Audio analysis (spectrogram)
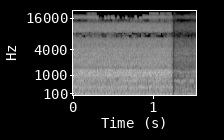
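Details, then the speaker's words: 2003 Mazda Tribute (Ford Escape) 3.0 V6 fired up after injector O-ring and upper plenum gasket job: steady high-pitched alternator whine over smooth idle that comes and goes, dropping away suddenly. "still got that alternator wind comes and goes"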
